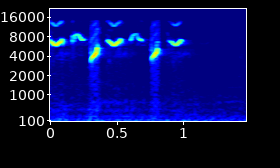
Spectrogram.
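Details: Caged Java sparrow in a lure song meant to make other birds sing: high whistled notes broken by two sharp downward chips, ending after one second.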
